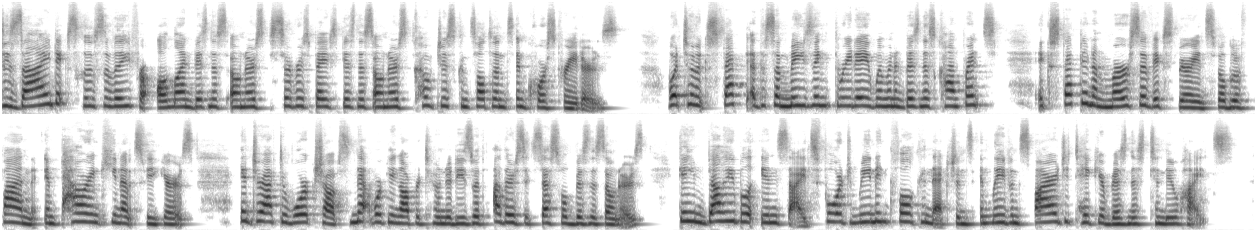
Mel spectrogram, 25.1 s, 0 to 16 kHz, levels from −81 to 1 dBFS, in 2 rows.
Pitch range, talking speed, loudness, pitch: 220-275 Hz, 150 wpm, -22 LUFS, 250 Hz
